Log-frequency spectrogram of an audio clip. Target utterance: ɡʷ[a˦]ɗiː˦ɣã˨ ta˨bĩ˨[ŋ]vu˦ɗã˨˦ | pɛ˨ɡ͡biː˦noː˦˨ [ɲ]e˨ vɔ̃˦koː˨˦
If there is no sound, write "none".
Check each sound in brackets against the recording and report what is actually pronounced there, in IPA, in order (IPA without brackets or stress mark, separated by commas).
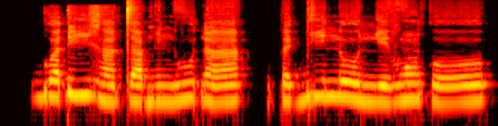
a˦, n, ɲ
